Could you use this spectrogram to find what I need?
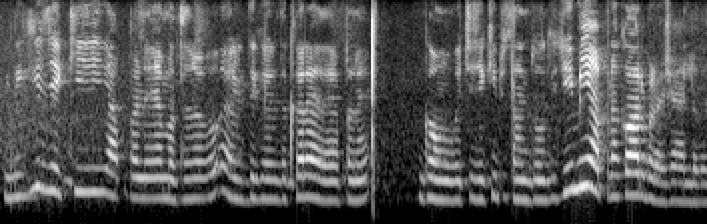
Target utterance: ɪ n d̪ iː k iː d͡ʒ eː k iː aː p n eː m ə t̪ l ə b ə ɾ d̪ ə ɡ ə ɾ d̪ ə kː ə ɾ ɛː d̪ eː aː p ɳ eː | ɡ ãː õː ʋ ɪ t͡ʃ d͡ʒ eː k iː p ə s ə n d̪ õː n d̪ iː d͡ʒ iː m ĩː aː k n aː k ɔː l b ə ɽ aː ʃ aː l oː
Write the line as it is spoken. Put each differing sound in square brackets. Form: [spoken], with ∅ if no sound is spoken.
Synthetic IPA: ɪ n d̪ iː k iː d͡ʒ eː k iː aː p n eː m ə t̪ l ə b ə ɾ d̪ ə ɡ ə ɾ d̪ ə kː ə ɾ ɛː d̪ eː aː p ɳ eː | ɡ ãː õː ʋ ɪ t͡ʃ d͡ʒ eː k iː p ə s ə n d̪ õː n d̪ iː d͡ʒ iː m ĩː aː [p] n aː k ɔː [ɾ] b ə ɽ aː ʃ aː l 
